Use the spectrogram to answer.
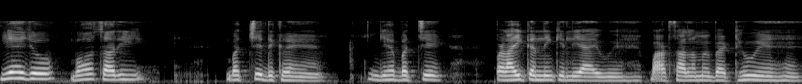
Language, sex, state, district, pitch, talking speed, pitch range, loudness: Hindi, female, Uttar Pradesh, Jyotiba Phule Nagar, 205 Hz, 165 wpm, 185-220 Hz, -17 LUFS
